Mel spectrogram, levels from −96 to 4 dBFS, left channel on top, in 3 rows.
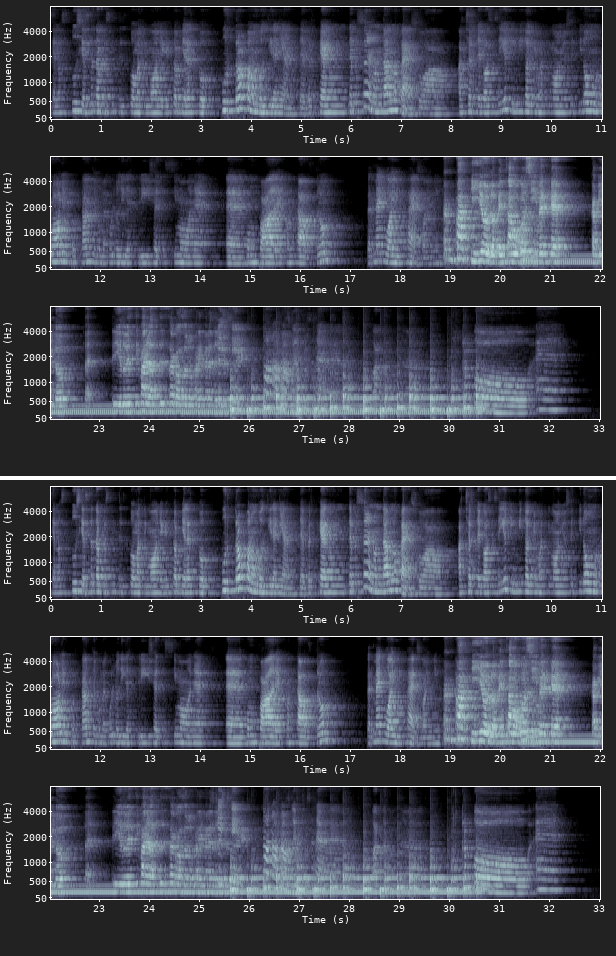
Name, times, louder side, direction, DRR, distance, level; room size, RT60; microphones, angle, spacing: voice 1, 0.0-3.1 3.4-7.8 8.1-13.2 13.5-14.0 14.5-16.6 17.3-18.8 19.1-19.3 19.8-20.8 25.4-25.9 26.2-27.0 27.2-28.2 28.4-29.6 30.0-32.1, right 2 dB, 40° right, 2 dB, 0.5 m, -33 dB
voice 2, 18.9-21.2 21.8-22.3 22.7-22.8 23.3-25.8 26.6-27.0 27.3-27.5, left 1 dB, 70° left, -1 dB, 0.9 m, -25 dB
sound 1, 20.4-30.4, right 1 dB, 25° right, 1.0 m, -35 dB
sound 2, 25.6-30.9, equal, 10° left, 0.5 m, -26 dB
5.7 x 3.2 x 2.5 m, 0.93 s
head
